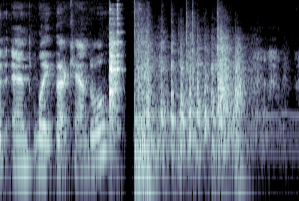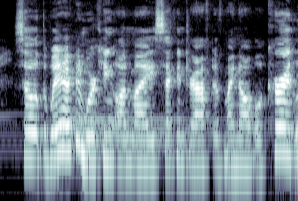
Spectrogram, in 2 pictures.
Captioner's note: candle falling noise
